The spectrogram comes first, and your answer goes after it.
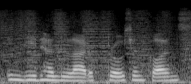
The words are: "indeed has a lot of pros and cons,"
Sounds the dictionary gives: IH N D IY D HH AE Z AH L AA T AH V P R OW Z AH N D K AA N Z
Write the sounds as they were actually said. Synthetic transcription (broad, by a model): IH N D IY D HH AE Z AH L AA T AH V P R OW S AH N K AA N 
